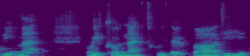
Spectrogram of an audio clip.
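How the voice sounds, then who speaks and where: A woman with an Italian accent speaks at a fairly high pitch and sounds somewhat breathy. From Italy. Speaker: psychologist and life coach. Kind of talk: interview. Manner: halting.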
